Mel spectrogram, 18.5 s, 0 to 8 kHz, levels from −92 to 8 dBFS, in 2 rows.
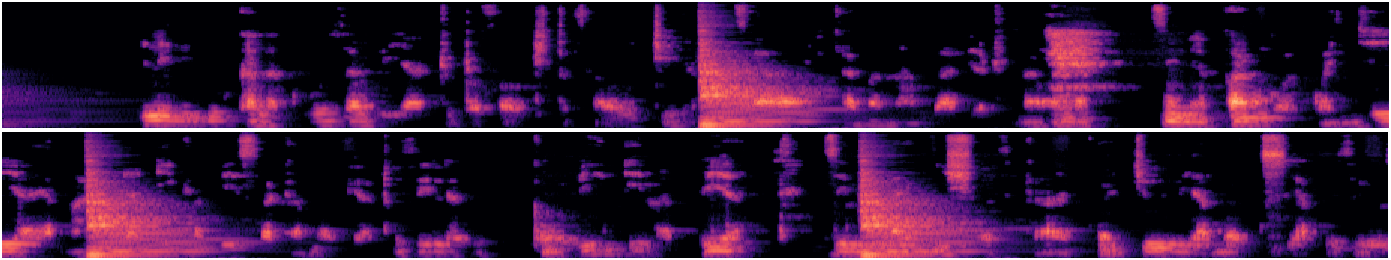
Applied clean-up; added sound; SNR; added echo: classical method WPE with log-MMSE.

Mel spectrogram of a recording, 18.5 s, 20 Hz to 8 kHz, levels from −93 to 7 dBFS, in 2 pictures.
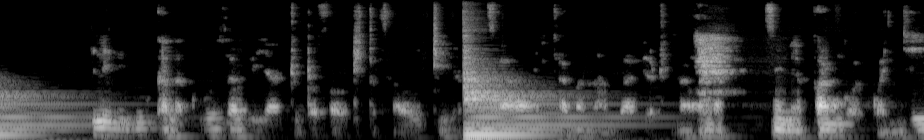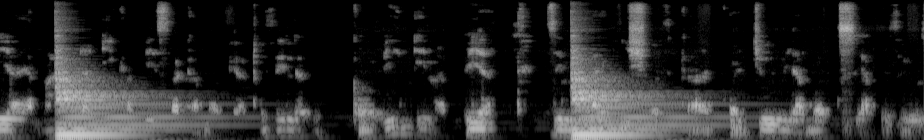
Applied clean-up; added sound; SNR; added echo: none; Drum; -1 dB; reverberation time 0.3 s.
